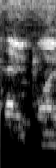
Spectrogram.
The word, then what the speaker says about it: Lilbrough: He's at Lilbro on Twitter. It's very hard to spell, but he's so funny. I'll spell it out for you. At LILBROUGH. He spells road with 3 silent letters at the end.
